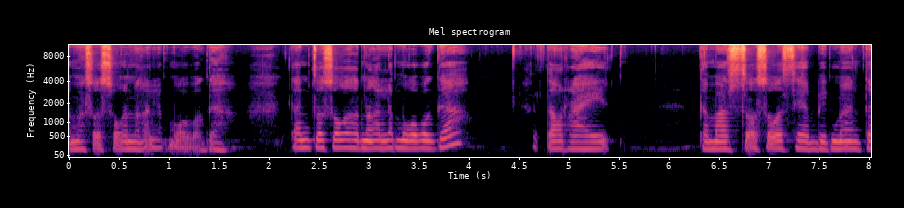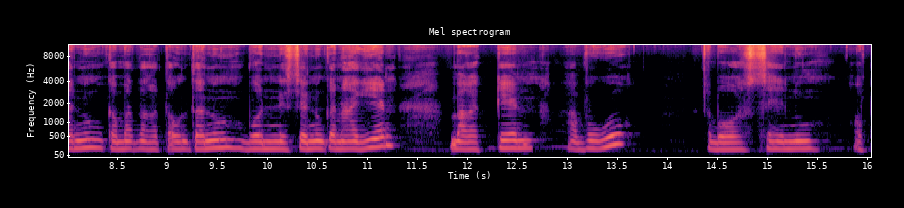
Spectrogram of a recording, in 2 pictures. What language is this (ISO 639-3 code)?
bjk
